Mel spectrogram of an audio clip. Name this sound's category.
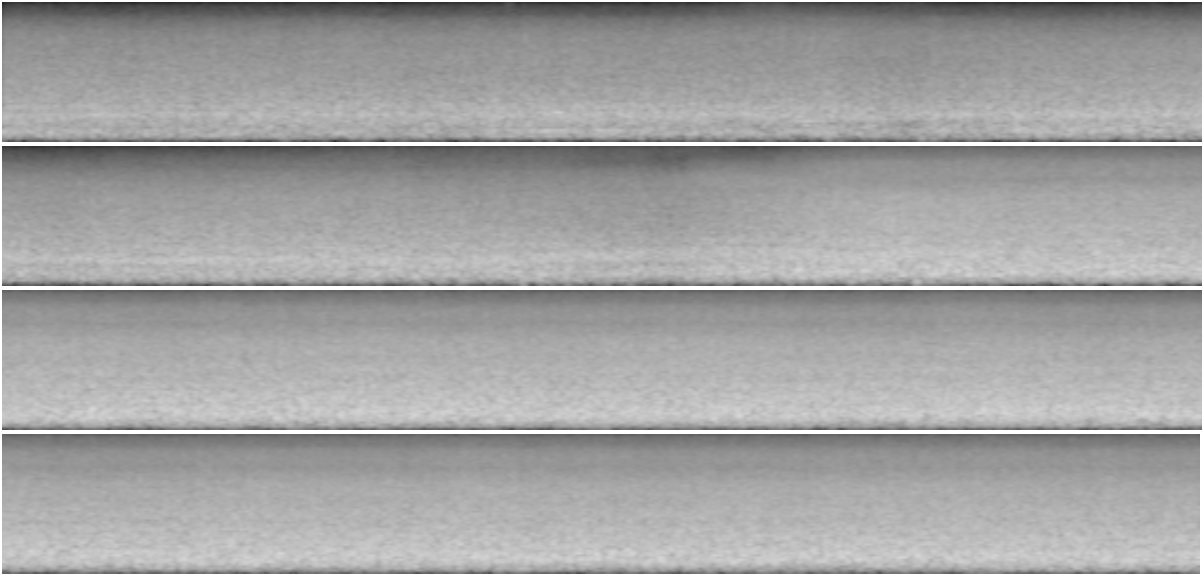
Soundscapes > Nature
